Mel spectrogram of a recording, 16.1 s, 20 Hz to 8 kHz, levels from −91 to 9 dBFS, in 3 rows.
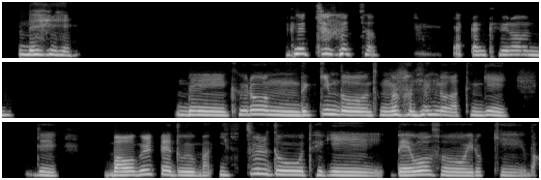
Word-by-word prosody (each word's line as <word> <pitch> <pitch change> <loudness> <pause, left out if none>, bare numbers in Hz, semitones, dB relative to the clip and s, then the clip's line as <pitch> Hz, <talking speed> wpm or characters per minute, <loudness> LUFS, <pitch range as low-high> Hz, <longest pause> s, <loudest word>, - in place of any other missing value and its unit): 네. 215 -4 +1 2.1
그쵸, 260 0 +1
그쵸. 235 -4 -3 0.8
약간 205 0 -5
그런 210 -1 -4 1.6
네. 200 -2 +3
그런 215 -4 +3
느낌도 195 -1 +3
정말 195 +3 +1
맞는 210 +3 +1
것 200 -2 0
같은 180 +2 -4
게 185 -3 0 0.5
네. 190 -5 -3 0.5
먹을 190 +4 +2
때도 190 -5 +1
막 170 0 -7
입술도 210 0 +1
되게 180 -3 0
매워서 185 -1 +2
이렇게 170 -1 -6
막 - - -14
195 Hz, 155 characters per minute, -22 LUFS, 185-215 Hz, 2.1 s, 네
